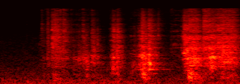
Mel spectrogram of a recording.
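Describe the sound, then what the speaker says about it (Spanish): Metal cutlery and dishes clatter and scrape in several short bursts during a home meal with Black Sea tea, close and fairly loud, with no one speaking. "Toma, coge los cubiertos."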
